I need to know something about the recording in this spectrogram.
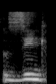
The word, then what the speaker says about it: sind: Meine Hobbys sind Reisen, জিন্ট, Spielen, জিন্ট, হ্যাঁ, উচ্চারণটা হবে জিন্ট, জিন্ট না জিন্ট।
